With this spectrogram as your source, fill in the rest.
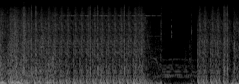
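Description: Rapid automatic fire from an AS Val assault rifle in the Phantom Forces shooter, a dense, loud stream of shots at about 900 rounds per minute, broken by a short pause before the burst resumes.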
